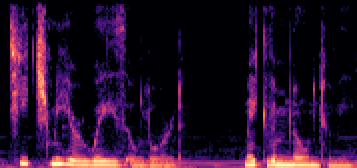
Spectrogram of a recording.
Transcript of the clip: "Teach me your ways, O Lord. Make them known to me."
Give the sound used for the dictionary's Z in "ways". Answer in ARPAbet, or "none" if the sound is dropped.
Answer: Z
